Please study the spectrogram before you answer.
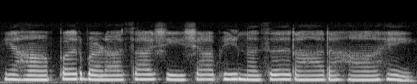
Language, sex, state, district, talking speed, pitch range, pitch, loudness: Hindi, female, Rajasthan, Jaipur, 145 wpm, 215-230 Hz, 220 Hz, -14 LUFS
